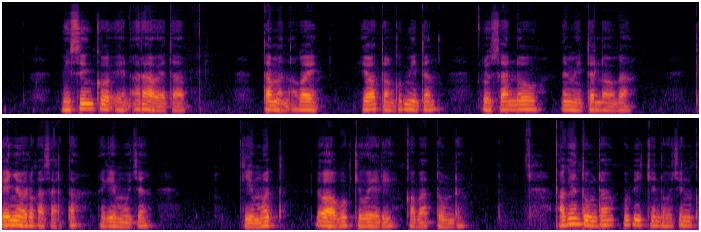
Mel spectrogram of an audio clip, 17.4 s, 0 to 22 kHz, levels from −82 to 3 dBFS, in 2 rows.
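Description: Throughout, the speech sounds grainy and rough, likely from Opus compression in music mode at a low bitrate. On a spectrogram, the bands look noise-filled up to 20.2 kHz.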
